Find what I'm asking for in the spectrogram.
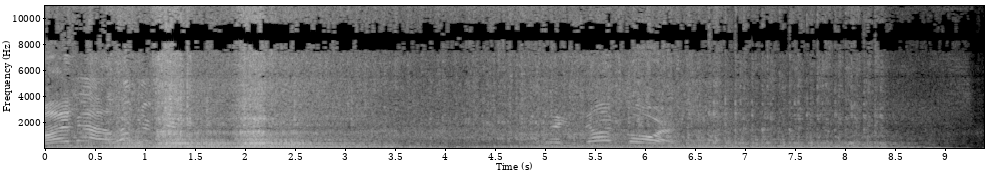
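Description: A failing car engine with a suspected bad rod or lifter runs and revs loudly up close, its uneven mechanical clatter under the drone while someone speaks over it, before the engine cuts off near the end.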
